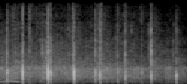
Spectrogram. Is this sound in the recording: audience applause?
yes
